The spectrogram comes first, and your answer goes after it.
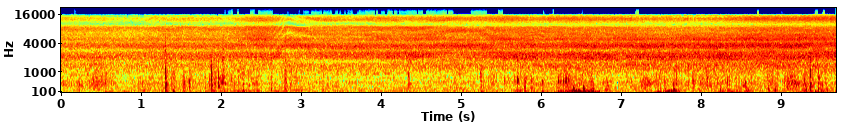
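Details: Continuous shimmering buzz of a Hime-harusemi cicada chorus, unseen singers recorded 19 July 2022 in Yamaguchi Prefecture, Japan; the high droning wash holds even throughout, with scattered faint ticks and a brief low bump.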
